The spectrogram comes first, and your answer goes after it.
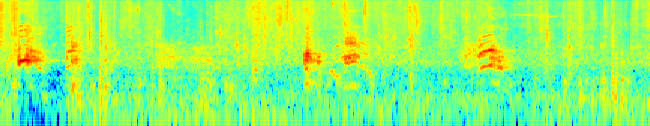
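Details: A pug, angry at a toy shark, gives short, sharp, nasal yaps and grumbling barks in separate bursts, about five across the stretch, with quiet gaps and soft rustling between them.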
